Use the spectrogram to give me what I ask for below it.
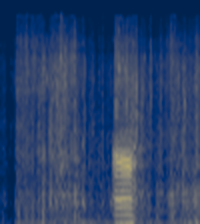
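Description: Packing tape crinkles as a heavily taped object is opened: a low rustling, with one louder crunching burst near the middle.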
